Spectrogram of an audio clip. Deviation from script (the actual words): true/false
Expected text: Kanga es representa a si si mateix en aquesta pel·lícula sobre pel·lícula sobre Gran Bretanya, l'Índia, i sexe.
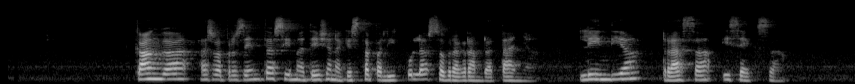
true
